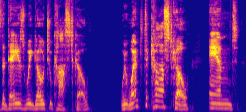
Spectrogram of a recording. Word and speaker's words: Costco: Uh you have to lean on the T in Costco because everyone accuses accuses Californians of not pronouncing our T's. Santa Monica. Santa Monica. Um so Costco. Uh uh or as my mother-in-law pronounces it, Casco.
